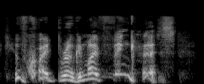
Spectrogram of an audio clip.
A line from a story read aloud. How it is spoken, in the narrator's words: laughed Kalganov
